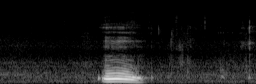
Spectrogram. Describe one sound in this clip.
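A young man hums with pleasure while eating.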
